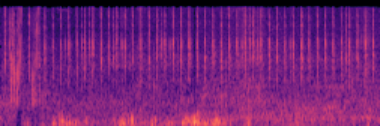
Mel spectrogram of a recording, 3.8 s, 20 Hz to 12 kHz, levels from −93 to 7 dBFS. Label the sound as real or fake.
real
